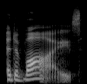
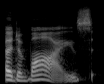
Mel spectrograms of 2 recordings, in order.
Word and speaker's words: advise: advise somebody to do something。那个建议这个动词啊，它念作 advise。 advise，它是动词，所以它后面的那个发音大家有听到吗？是 z z advise。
